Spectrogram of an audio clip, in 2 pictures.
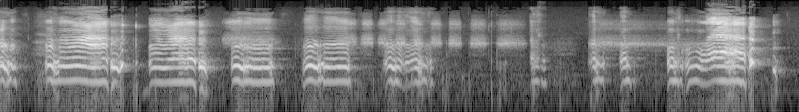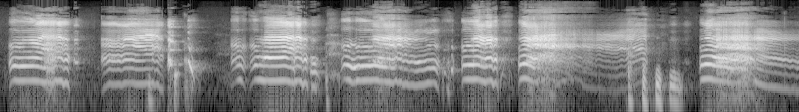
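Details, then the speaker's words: Sustained rhythmic crying in repeated wails with brief breaths between them, from a baby girl who seems tired of her hiccups; an ordinary infant cry. "I think she's tired of her hiccups. Papa's favorite cry."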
